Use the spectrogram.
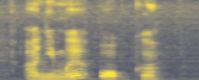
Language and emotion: Russian, neutral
